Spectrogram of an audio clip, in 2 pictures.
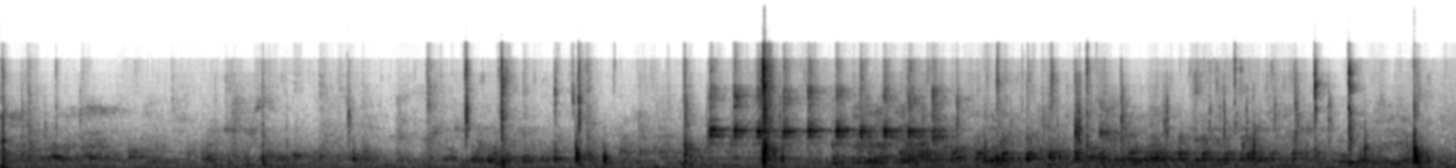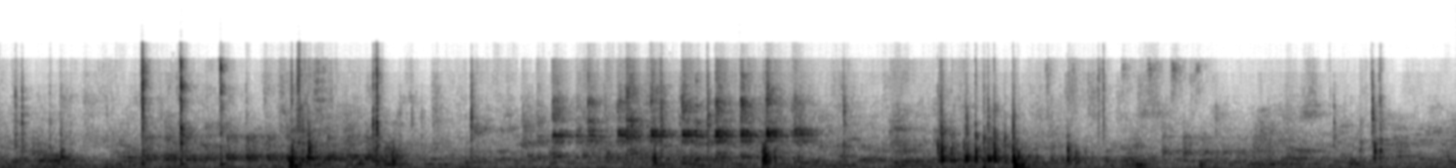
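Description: Game pieces click and clack against a wooden board.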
